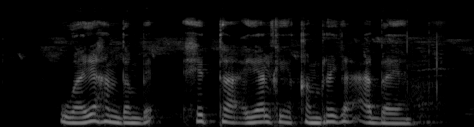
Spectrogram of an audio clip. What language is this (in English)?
Somali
